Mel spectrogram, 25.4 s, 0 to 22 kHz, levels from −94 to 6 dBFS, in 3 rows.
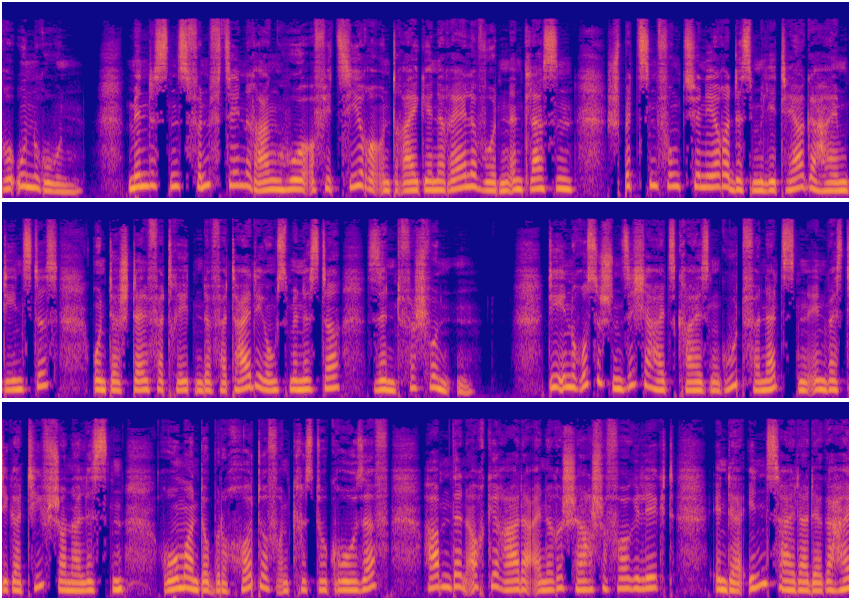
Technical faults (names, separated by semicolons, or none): bit error spike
